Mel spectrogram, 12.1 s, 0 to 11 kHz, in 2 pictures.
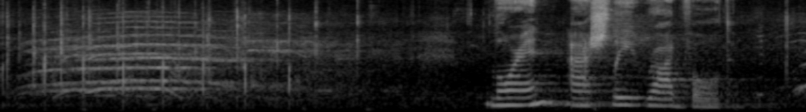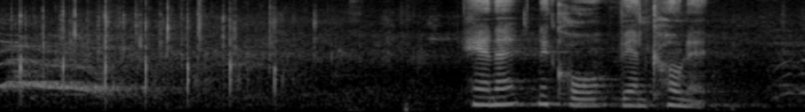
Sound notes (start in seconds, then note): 0.0 crowd cheering; 0.0 crowd clapping; 5.7 crowd clapping; 5.8 crowd cheering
